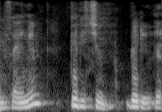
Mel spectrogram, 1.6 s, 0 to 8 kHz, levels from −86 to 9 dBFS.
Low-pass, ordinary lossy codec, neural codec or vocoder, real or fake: none; none; codec, 16 kHz, 4 kbps, FreqCodec, smaller model; fake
